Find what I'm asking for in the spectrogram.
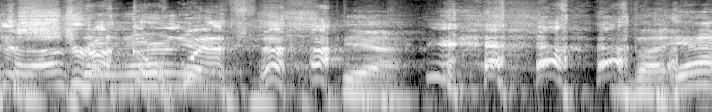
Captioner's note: laughing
